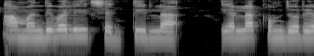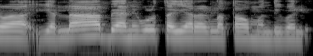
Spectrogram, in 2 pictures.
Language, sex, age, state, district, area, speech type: Kannada, female, 45-60, Karnataka, Bidar, urban, spontaneous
